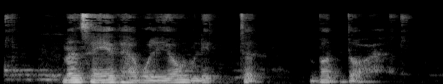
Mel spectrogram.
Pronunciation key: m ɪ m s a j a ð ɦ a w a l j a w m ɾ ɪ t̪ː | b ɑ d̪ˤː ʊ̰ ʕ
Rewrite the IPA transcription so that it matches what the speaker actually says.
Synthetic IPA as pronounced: m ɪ n s a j a ð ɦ a b a l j a w m l ɪ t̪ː | b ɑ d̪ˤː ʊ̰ ʕ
